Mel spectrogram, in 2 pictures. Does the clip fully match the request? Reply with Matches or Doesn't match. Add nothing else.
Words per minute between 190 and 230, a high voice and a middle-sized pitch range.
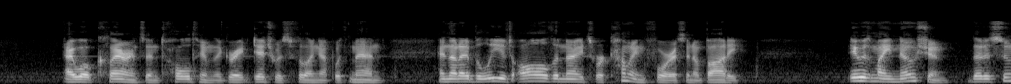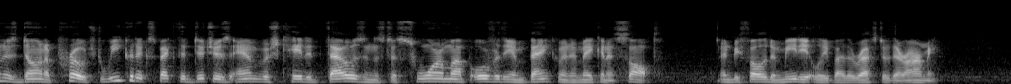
Doesn't match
